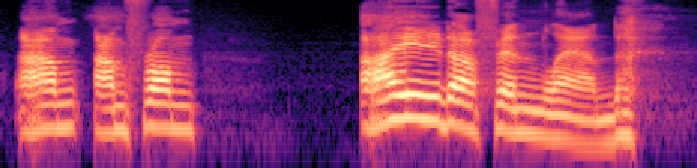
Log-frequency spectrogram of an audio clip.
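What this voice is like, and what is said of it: Attempted Scandinavian accent. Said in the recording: “Neither of us can do Scandinavian accents.”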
